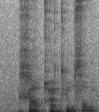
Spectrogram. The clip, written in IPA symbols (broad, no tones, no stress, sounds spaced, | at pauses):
x a qʰ u tʰ y sˤ ə y̯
